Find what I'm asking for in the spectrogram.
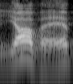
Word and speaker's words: Yahweh: they took the vowels from the Hebrew word Adonai, which means Lord, and added those vowels to the tetragrammaton. And in Germany first, they began to say Yahweh, but since in German J is a Y, when we took it into English, we began to pronounce it as Jehovah.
